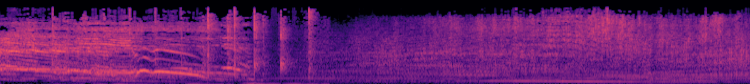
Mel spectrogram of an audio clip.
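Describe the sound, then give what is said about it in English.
A propeller airplane engine drones steadily in flight as the plane carries a doctor and diphtheria serum to Barrow through a blizzard, a continuous rough hum that settles in after a few seconds of shifting, whining tones and sharp clicks at the start. “Must send serum and doctor by plane at once.”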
